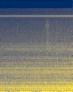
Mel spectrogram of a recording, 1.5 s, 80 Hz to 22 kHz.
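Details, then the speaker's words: Recapped tube radio of unknown make on variac at about 60 V, warming up, volume wide open, no station: low steady hum with faint buzz through the speaker; mains hum, cause suspected, not confirmed. "Okay, I'm starting to hear some hum from the speaker now. Right, volume is wide open."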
